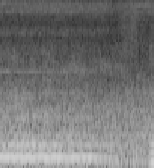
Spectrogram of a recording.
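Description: A steady low hum with a constant pitch, fading slightly near the end.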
